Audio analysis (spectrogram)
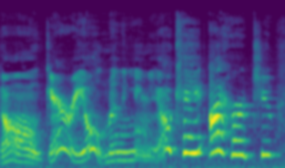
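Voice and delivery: put-on very high comic old-man voice; high, wavering old-timer; hard-of-hearing old man. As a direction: play a doddering old codger answering. Plays the old man replying.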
